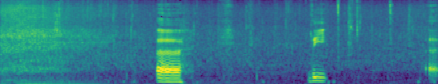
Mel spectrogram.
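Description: A steady, even hiss of rain falls throughout, with no pauses. Two short, loud vocal bursts break through near the middle, sounding like a voice without clear words.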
